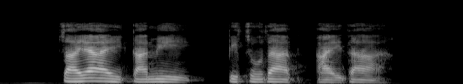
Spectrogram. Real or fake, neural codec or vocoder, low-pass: fake; codec, 16 kHz, 4 kbps, FreqCodec, larger model; 7.2 kHz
